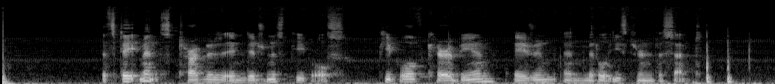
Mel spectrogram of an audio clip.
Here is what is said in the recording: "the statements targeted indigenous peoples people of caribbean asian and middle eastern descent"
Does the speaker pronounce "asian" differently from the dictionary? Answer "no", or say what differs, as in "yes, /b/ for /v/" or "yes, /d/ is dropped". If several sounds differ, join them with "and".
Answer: no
